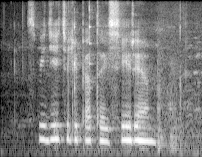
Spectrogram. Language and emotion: Russian, neutral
